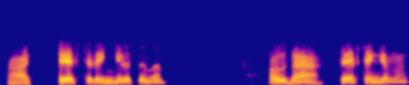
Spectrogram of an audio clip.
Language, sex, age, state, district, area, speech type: Kannada, female, 18-30, Karnataka, Kodagu, rural, conversation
